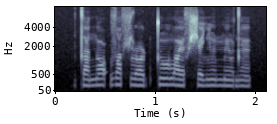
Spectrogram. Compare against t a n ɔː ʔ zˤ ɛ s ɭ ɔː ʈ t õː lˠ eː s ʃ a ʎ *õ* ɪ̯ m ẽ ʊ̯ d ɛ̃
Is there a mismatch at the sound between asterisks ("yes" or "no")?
no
